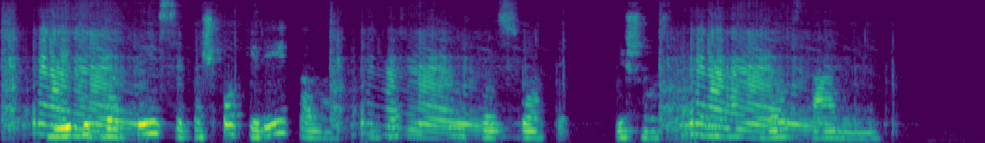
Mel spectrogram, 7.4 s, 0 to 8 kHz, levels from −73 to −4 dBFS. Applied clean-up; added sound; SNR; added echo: neural mask model RNNoise.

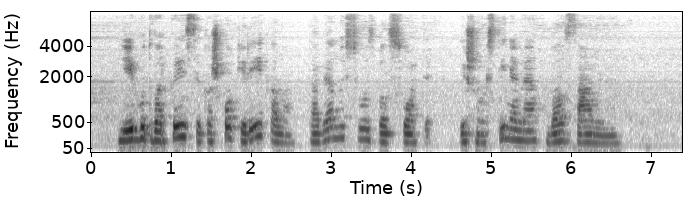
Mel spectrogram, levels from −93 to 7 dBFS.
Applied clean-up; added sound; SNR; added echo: none; none; none; none.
